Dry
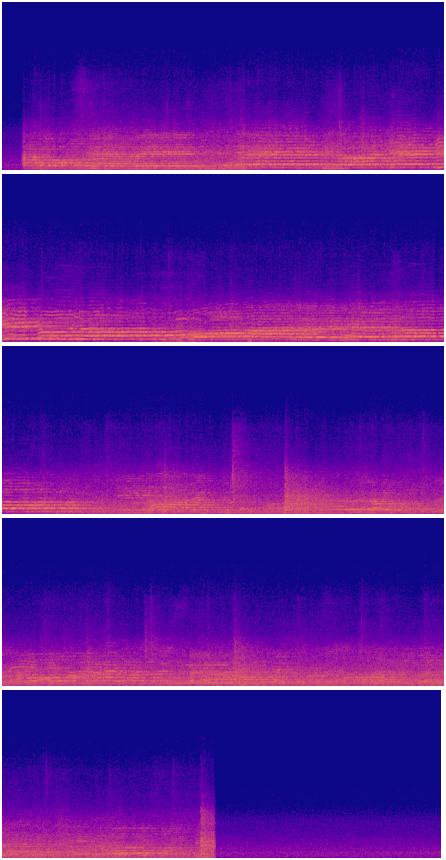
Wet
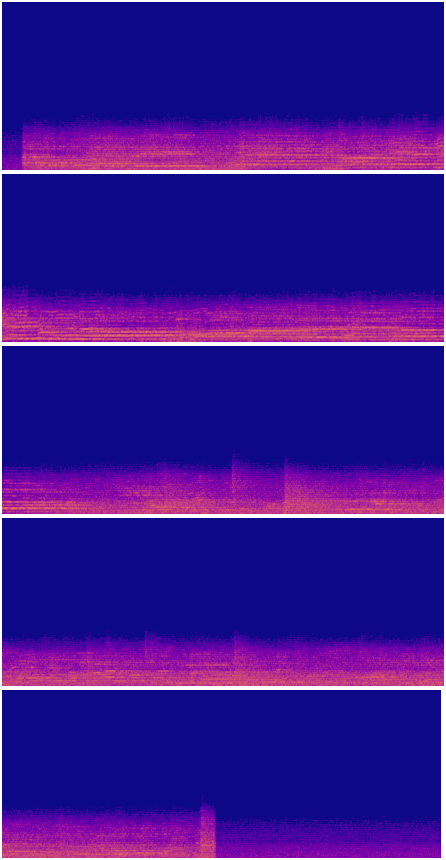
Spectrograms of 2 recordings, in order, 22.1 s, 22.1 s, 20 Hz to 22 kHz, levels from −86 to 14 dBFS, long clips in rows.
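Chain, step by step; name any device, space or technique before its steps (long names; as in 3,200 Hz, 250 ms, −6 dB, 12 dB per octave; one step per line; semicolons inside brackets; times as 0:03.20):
barber-pole flanger into a guitar amplifier (barber-pole flanger 3.4 ms −0.42 Hz; soft clipping −20.5 dBFS, distortion −19 dB; loudspeaker in its box 90–4,500 Hz, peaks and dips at 220 Hz +4 dB, 750 Hz −4 dB, 2,300 Hz −5 dB)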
